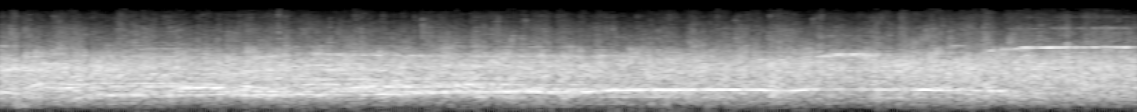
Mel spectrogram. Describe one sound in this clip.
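A large crowd applauds loudly in a hall.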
